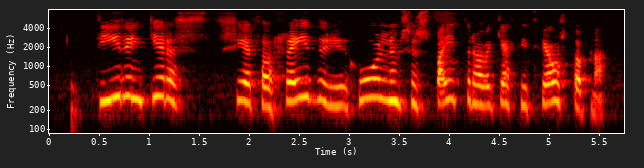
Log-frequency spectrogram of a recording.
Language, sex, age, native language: Icelandic, female, 60-69, Icelandic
